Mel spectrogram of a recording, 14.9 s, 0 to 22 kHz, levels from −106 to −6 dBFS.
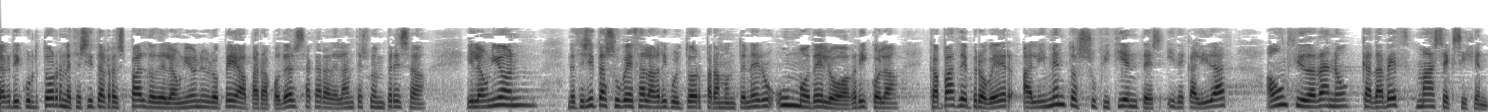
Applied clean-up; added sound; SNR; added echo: none; none; none; none.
